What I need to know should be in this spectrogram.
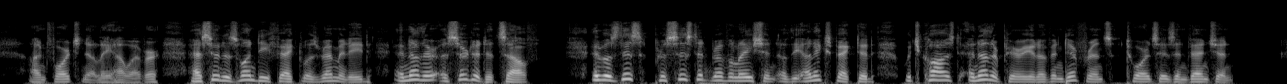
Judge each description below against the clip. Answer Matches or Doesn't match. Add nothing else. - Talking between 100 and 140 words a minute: Matches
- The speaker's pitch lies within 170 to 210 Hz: Doesn't match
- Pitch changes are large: Matches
